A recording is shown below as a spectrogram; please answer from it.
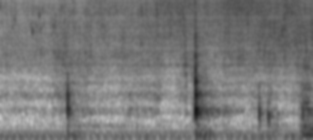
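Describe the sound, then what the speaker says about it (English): Mashed potato goes into a pan of melted garlic butter, heard as a few soft close thumps and stirring scrapes over a faint sizzle. "I'm just going to now add the potato in it"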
